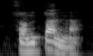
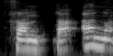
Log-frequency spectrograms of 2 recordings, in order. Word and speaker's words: Santana: porque como lo dice la pronunciación correcta de sandana no y hay claro una sola palabra santana santana santa ana no esto está mal y entonces preso coméntenos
